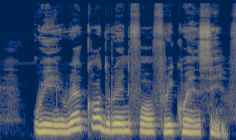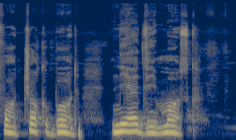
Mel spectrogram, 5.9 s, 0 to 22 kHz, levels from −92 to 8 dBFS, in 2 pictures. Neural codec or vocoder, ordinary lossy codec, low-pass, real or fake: none; none; none; real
